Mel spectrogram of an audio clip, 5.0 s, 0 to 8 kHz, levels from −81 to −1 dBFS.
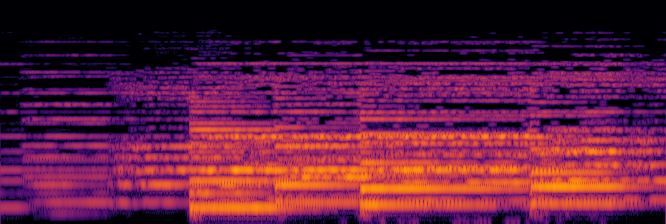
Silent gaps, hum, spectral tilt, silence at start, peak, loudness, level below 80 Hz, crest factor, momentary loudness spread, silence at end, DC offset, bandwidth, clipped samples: none; none; -11.5 dB/octave; 0 s; -10 dBFS; -22 LUFS; -62 dBFS; 14 dB; 17 LU; 0 s; under 0.1%; 5.6 kHz; under 0.1%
